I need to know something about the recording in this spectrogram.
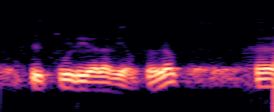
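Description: Only speech: a man talking over a video-call link, with drawn-out vowels and short breaks.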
